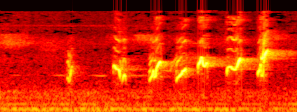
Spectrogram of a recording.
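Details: Red-whiskered bulbul lure song, used to train young birds and rouse birds: a short burst of bright, warbled, rising and falling whistled notes, about seven in quick succession, over a faint low hum.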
